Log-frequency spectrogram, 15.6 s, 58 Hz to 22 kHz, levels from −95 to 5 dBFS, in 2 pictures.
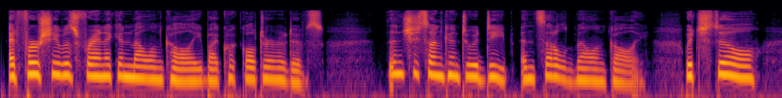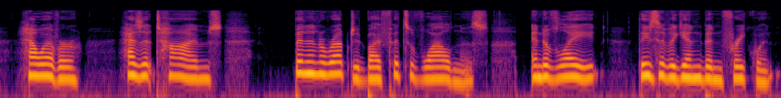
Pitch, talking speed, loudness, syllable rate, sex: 200 Hz, 150 wpm, -20 LUFS, 5.2 syllables/s, female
